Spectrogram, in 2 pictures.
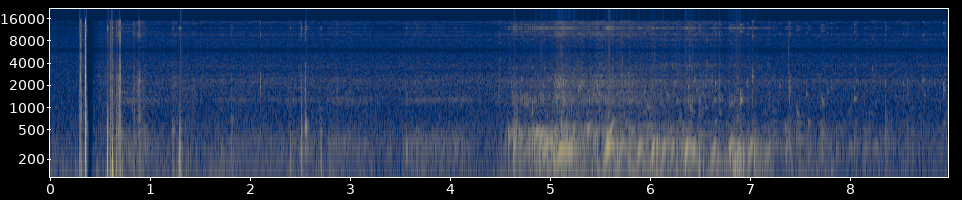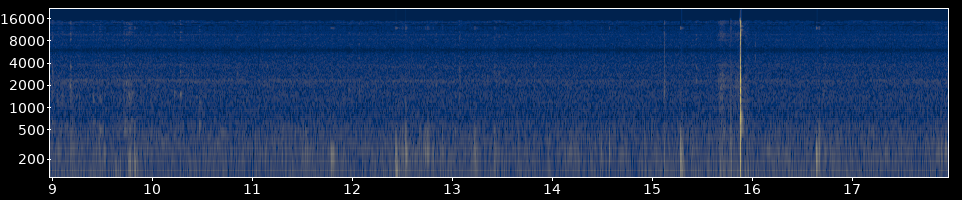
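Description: Water gurgling and bubbling heard underwater through a GoPro's waterproof housing, a dense, muffled rush lasting about three seconds. A few sharp knocks on the housing come in the first second and one more near the end.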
